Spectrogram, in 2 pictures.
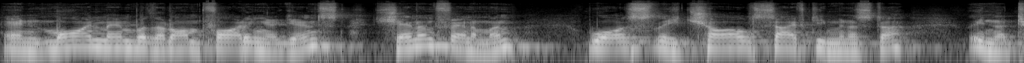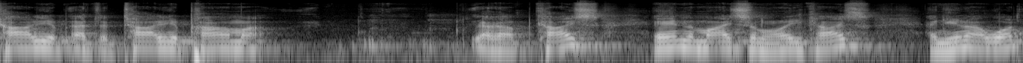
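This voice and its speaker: In a room with audible echo, a man with an Australian accent talks at a fairly slow pace, with very even loudness and fairly even intonation. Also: fairly high pitch for a man. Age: 60s. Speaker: election candidate. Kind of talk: campaign speech. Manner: halting.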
